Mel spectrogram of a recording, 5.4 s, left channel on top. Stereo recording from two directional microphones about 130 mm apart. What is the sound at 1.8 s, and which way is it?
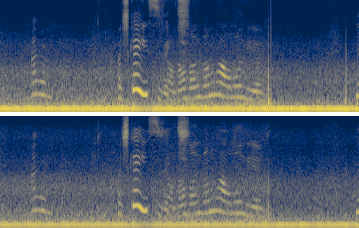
Speech, 40° right (ahead or behind).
